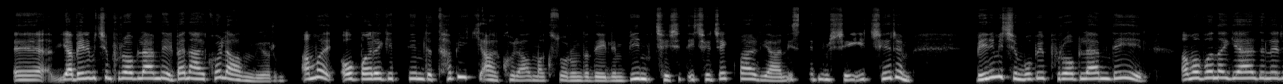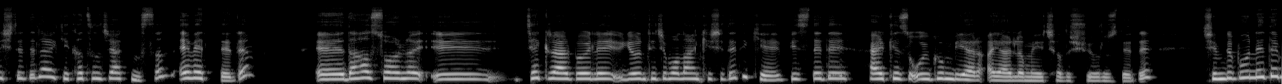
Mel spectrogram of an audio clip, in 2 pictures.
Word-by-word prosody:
Eee, 205 0 0
ya, 235 0 +3
benim 275 +2 +3
için 290 +1 -1
problem 275 0 +3
değil, 245 -6 +1
ben 270 +1 +3
alkol 275 +3 +1
almıyorum 170 - -1
ama 290 +5 +3
o 250 0 +2
bara 250 +1 +6
gittiğimde 255 -1 0
tabii 325 +8 +2
ki 335 - -8
alkol 205 -1 -2
almak 185 -1 -5
zorunda 180 -3 -3
değilim, 175 0 -1
1.000 255 0 +7
çeşit 210 +2 -4
içecek 230 +5 -4
var, 250 -3 +2
yani, 175 -3 -2
istediğim 225 0 -4
şeyi 205 -2 -3
içerim. 255 +2 0 0.7
Benim 275 +11 +6
için 270 -9 +3
bu 245 +1 0
bir 285 -1 -2
problem 265 +1 +2
değil 275 - +1 0.3
ama 280 +5 +3
bana 300 +1 +3
geldiler, 285 0 +1
işte, 275 0 -6
dediler 345 -2 -2
ki: 260 - -2
"Katılacak 270 0 -3
mısın?" 295 - -6
"Evet." 285 0 +3 0.2
dedim. 175 - -1 0.7
Eee, 235 +1 +3
daha 290 +3 +2
sonra, 275 -1 +2
eee, 240 0 -3 0.2
tekrar 275 -3 +2
böyle 260 0 +3
yöneticim 260 +1 -1
olan 260 -1 +1
kişi 245 0 -8
dedi 300 +5 -3
ki: 210 - -2
"Biz," 245 -2 -5
dedi, 270 0 -2 0.2
"herkese 255 0 +1
uygun 250 +1 +2
bir 235 - -1
yer 205 -4 +1
ayarlamaya 180 -2 0
çalışıyoruz." 170 -2 -8
dedi. 315 - -4 0.5
Şimdi 255 +2 +3
bu 310 +1 +1
ne 335 -1 +2
dem 370 -2 +3
255 Hz, 155 wpm, -23 LUFS, 220-275 Hz, 0.7 s, 1.000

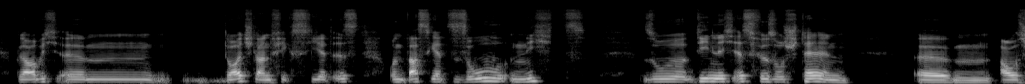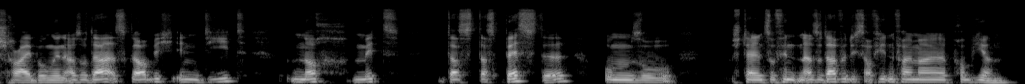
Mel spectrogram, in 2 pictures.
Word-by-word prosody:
glaube 115 +2 +4
ich, 130 - -12
ähm, 115 -1 -3
deutschlandfixiert 115 -1 -1
ist 135 +1 -6 0.3
und 120 -1 -4
was 125 - +5
jetzt 125 -1 -4
so 140 +5 +1
nichts 140 +5 -5 0.5
so 125 -1 -1
dienlich 135 +3 +3
ist 135 0 0
für 130 0 -1
so 120 0 -4
Stellen 110 -8 +2 0.7
ähm, 100 -2 +2
Ausschreibungen. 100 -1 +1
Also, 105 +1 -1
da 110 +2 +7
ist, - - -7
glaube 125 +3 +4
ich, 125 0 -10
Indeed 115 +6 -5 0.4
noch 120 +2 -2
mit 120 +4 -5 0.3
das 115 -1 0
das - - -4
Beste, 140 -1 +1 0.3
um 105 -2 +1
so 100 0 -4 0.5
Stellen 105 -1 +1
zu 110 +1 -5
finden. 115 0 0
Also, 110 0 +1
da 120 +2 +5
würde 125 -1 -4
ich 120 - -6
es - - -6
auf - - -4
jeden 125 -1 -2
Fall 115 -1 0
mal 110 -1 +1
probieren. 100 -5 -4
115 Hz, 130 wpm, -25 LUFS, 105-125 Hz, 0.7 s, da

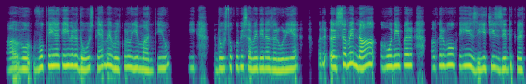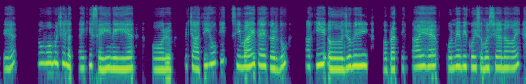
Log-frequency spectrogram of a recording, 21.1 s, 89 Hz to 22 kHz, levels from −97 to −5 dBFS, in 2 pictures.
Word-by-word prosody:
हाँ, 240 - 0
वो, 245 0 +1
वो 260 +4 +1
कहीं 295 +1 +2
न 295 - +3
कहीं 295 0 +2
मेरे 300 -1 +3
दोस्त 245 +1 0
हैं 270 +3 0
मैं 305 -2 0
बिल्कुल 255 +2 +1
ये 255 0 +2
मानती 240 0 -1
हूँ 260 +5 -2 0.4
कि 260 0 -9 0.4
दोस्तों 250 +3 -1
को 270 +1 -4
भी 275 +1 0
समय 250 -2 +2
देना 250 0 +2
ज़रूरी 235 +1 +2
है। 255 +2 0 0.4
और - - -8
अ, 270 0 +3
समय 320 +6 +3
ना 290 +3 +4 0.2
होने 290 +2 +3
पर 310 0 +4 0.4
अगर 265 +3 -3
वो 315 +1 +1
कहीं 295 0 -1
ये 240 +2 0
चीज़ 265 0 -2
ज़िद 245 +2 +1
करते 245 +1 -2
हैं 295 +9 -4 0.4
तो 350 +1 -7
वो 360 +1 -1
मुझे 350 -1 -2
लगता 275 -4 -3
है 255 - -4
कि 300 +4 -6
सही 250 -2 +1
नहीं 245 -1 +3
है 250 +1 +2 0.4
और 235 0 0
मैं 245 +3 -4
चाहती 260 +3 -2
हूँ 340 +2 -2
कि 410 +1 -9
सीमाएंँ 280 +2 +2
तय 295 -1 +2
कर 255 -3 0
दूँ 275 +8 -2 0.4
ताकि 290 +4 -1
अ, - - 0 0.3
जो 275 +2 +2
मेरी 295 0 +3 0.3
अ, 230 - -6
प्राथमिकताएँ 255 +4 -3
हैं 285 +1 +1 0.2
उनमें 265 +2 0
भी 280 +1 +1
कोई 270 0 -1
समस्या 260 +1 0
न 260 - -1 0.2
आए। 275 +5 -1
265 Hz, 190 wpm, -23 LUFS, 250-295 Hz, 0.4 s, ना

